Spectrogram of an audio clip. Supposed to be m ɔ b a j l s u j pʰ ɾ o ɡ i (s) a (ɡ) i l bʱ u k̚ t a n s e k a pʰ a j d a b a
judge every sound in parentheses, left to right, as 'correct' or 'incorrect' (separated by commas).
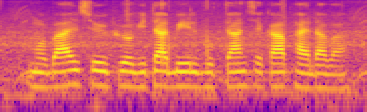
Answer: incorrect, incorrect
